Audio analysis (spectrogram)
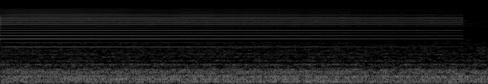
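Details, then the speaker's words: HID headlight bulb on a bulb tester: faint steady high electronic whine for a few seconds, then abrupt cutout, as the ballast/driver detects a bulb designed for a different voltage and shuts off without damage. "see it goes out which means this light is designed for a different driver it still fits in a socket they will all fit in a socket but it's designed for a different voltage it doesn't fry anything it just turns on the driver electronic sees that it's the wrong uh light or something wrong with the light and it just shuts"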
